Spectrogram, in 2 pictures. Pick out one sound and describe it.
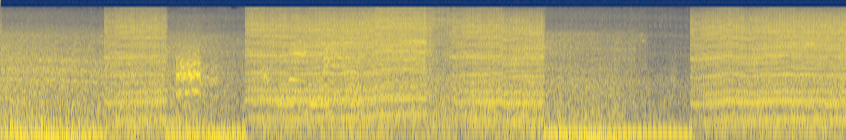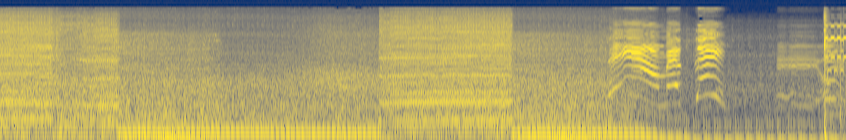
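A motorcycle engine roars as it speeds along.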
